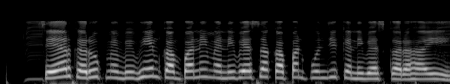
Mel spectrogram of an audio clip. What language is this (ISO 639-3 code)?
mag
